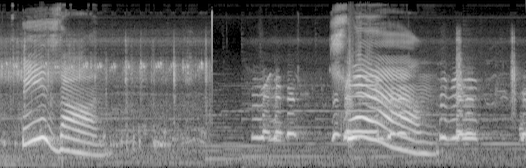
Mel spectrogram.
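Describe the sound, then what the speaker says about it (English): Pigeon calls sound as a few clear, moderately loud rising-and-falling coos separated by short pauses, heard alone without talking. "Pigeon."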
